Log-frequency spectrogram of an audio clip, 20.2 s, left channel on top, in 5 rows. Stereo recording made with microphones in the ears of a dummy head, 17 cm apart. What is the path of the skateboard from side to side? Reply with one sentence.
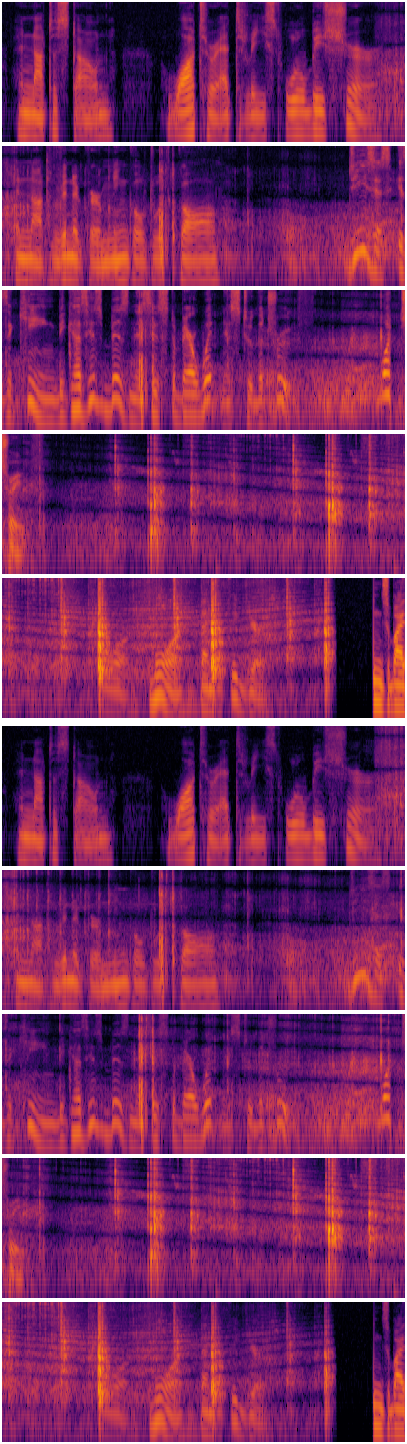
In this clip you hear the skateboard go from the right side to the left.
